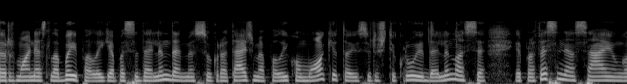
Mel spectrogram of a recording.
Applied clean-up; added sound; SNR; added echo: none; none; none; none.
